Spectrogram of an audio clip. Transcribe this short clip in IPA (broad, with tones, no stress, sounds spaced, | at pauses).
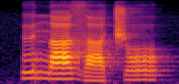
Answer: ɨ˦ n a˧ z a˨ t͡ʃ o˦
